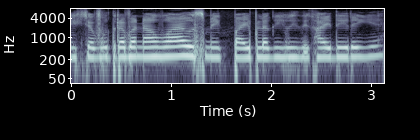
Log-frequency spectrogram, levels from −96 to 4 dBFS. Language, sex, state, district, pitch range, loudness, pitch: Hindi, female, Uttar Pradesh, Budaun, 235-245 Hz, -14 LUFS, 245 Hz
